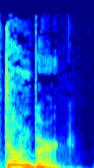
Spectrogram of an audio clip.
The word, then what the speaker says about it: Thunberg: No, it's Thunberg. – Is it Thunberg? – Yeah. – Do you know that? – Mm-hmm. – Is that the Swedish thing? Greta Thunberg, even though it's TH.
